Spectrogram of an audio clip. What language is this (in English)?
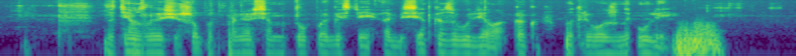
Russian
